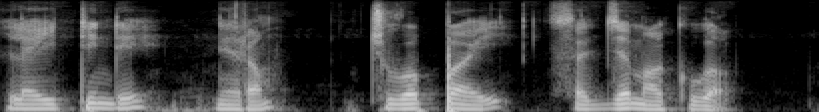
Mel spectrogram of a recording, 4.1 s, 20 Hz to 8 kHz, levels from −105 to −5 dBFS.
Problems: none marked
